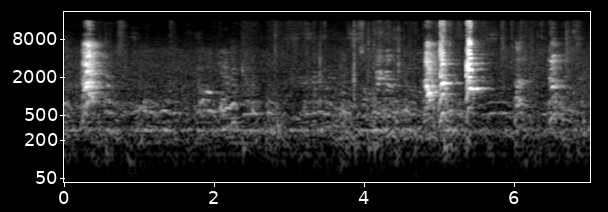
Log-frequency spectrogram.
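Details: Indoors at a breeder's home, Cavalier King Charles Spaniel puppies being readied for family pick-up yip and bark: one bright bark at the start, then a quick run of three yelps, with a constant background hum and soft talking.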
